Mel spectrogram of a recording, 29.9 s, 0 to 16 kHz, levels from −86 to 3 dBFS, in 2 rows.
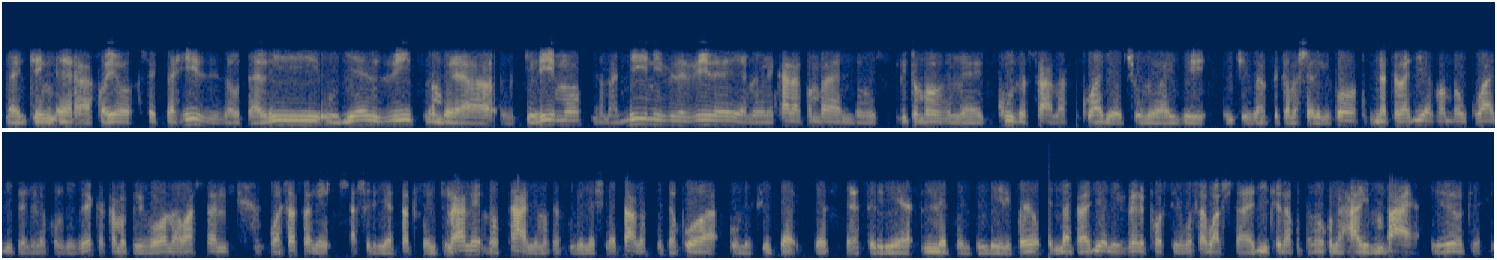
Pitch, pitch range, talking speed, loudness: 105 Hz, 95-120 Hz, 150 wpm, -31 LUFS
